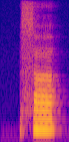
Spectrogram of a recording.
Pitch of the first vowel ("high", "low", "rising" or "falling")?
high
